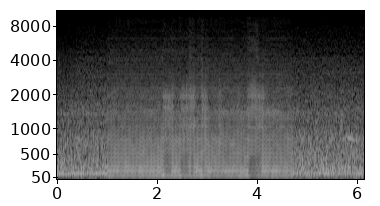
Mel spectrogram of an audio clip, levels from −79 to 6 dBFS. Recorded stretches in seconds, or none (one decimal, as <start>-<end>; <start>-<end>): 0.0-1.0; 4.7-6.1

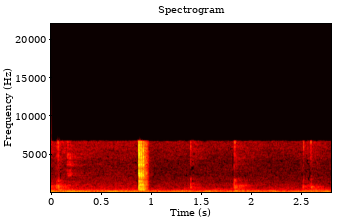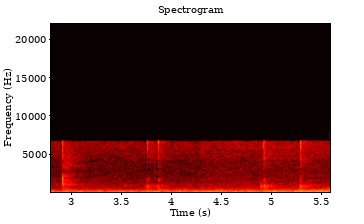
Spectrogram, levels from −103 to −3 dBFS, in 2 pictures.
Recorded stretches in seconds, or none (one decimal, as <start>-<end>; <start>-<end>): 0.0-5.6

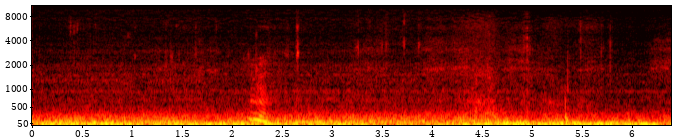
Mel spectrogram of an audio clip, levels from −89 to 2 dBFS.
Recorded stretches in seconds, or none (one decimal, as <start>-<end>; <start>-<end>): 0.0-0.5; 1.0-1.8; 5.6-6.4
